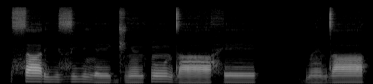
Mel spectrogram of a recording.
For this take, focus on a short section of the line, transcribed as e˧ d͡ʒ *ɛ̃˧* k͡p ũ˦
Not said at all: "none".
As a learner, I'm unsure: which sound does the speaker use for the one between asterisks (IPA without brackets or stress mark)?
ɛ̃˧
